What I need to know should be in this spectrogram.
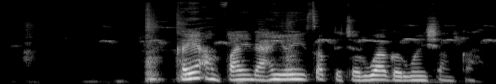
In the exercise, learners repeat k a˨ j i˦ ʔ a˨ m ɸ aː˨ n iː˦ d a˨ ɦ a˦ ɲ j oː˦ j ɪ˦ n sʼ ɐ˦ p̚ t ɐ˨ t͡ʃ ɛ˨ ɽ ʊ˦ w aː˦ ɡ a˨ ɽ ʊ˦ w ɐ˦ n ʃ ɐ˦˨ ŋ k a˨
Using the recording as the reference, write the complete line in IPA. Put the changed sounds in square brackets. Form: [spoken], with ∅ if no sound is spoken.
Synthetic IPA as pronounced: k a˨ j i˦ ʔ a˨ m ɸ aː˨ n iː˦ d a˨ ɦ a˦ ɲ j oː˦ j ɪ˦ n sʼ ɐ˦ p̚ t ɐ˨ t͡ʃ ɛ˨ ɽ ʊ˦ w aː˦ ɡ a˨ ɽ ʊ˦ w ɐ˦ n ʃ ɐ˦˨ ŋ k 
